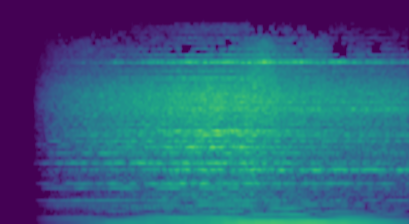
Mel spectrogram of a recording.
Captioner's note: chiming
